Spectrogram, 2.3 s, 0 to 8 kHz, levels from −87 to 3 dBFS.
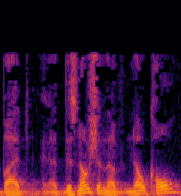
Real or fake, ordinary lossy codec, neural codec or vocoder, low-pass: real; MP3, 24 kbps; none; 7.2 kHz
